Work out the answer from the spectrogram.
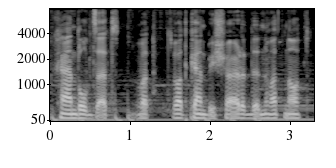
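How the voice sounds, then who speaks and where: A man in his thirties with a Latvian accent, a developer chatting casually on a live stream in simple, halting English with many restarts. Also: lowish voice, monotone, vocal fry, darkish tone, faint music behind. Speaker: livestreaming developer answering chat.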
